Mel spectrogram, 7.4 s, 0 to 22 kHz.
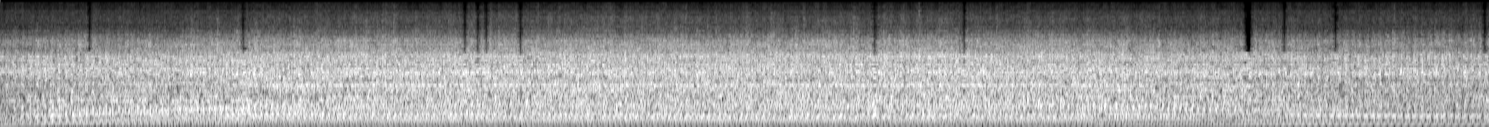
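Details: Champion 2000-watt inverter generator after replacing the broken recoil pull rope: steady even engine drone, no knocks, misses or surging; running smoothly, lights on.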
